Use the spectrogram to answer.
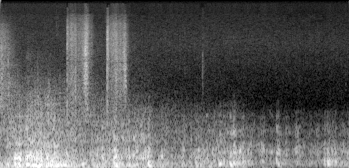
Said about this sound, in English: Ooh, that thunder.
